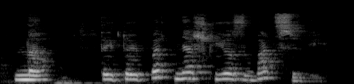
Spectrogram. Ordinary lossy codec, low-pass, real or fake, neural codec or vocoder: MP3, 48 kbps; 14.4 kHz; real; none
